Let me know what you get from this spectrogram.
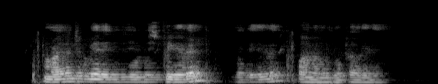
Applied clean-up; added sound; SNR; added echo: neural mask model DeepFilterNet 3.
